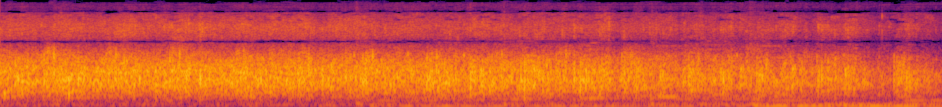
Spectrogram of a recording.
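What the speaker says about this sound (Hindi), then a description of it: "आप भी तालियां बजा के उसका अभिनंदन कीजिए।" An audience at an official government meeting in Madhya Pradesh claps in dense, sustained applause that stays loud and even, tapering slightly toward the end.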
